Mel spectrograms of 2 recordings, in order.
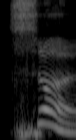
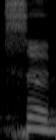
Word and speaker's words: sur: It's sur, it's pronounced sur, like in California they have the big sur, meaning the big surf. Well, in Hebrew it's sur.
